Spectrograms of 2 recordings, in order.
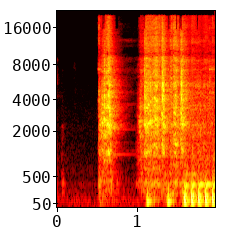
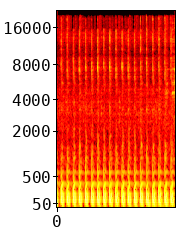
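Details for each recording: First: Venom Madix 125 quad with persistent PZ20 carb problems, after cleaning and taping wiring away from exhaust: fires and settles into a steady, even idle with regular firing and no misses; runs much better, though a rattle remains. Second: Venom Madix 125 quad with a PZ20 carburetor, running much better after carb work: quick regular idle beats of about eleven a second with a light metallic chatter on each, like something loose vibrating. Owner suspects a loose fitting; cause not confirmed.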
